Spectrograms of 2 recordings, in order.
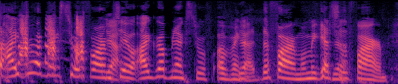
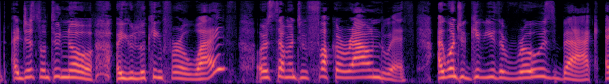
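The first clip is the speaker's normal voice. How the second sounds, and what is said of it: Put-on accent imitating someone. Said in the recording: “I can do a beautiful accent.”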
